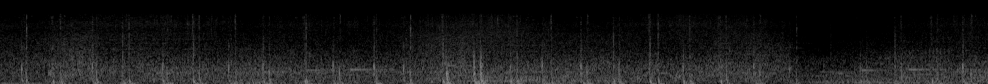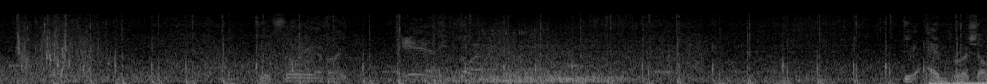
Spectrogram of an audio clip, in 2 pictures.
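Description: Roach, the horse in The Witcher 3, gallops at a steady pace, hoofbeats clip-clopping under a busy game soundscape of music and ambience, with a rider's voice talking over the top for much of the stretch.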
